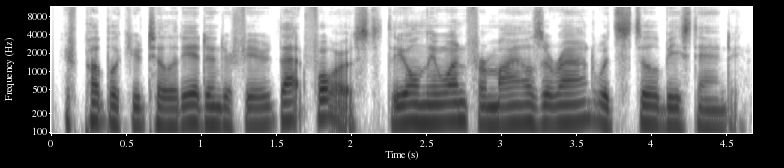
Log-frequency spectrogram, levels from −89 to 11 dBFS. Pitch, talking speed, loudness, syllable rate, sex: 135 Hz, 190 wpm, -17 LUFS, 6.7 syllables/s, male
